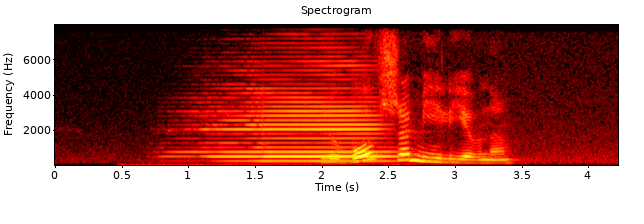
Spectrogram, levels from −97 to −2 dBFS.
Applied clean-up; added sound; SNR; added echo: none; Bowed string instrument; -3 dB; none.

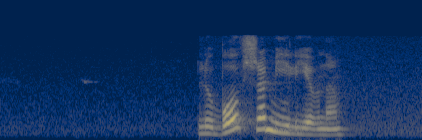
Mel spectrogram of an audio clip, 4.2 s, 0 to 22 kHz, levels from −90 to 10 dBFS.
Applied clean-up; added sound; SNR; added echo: none; none; none; none.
